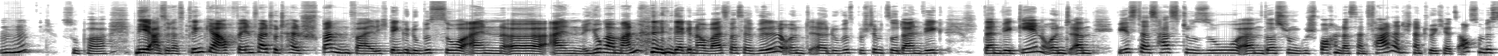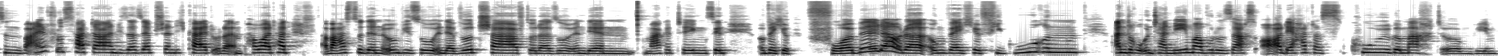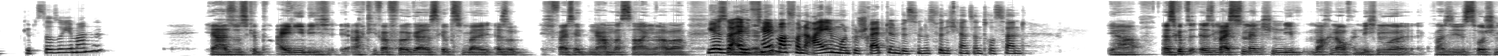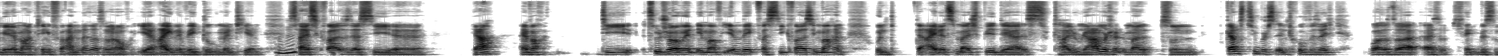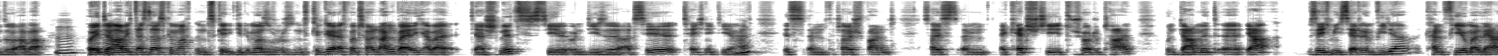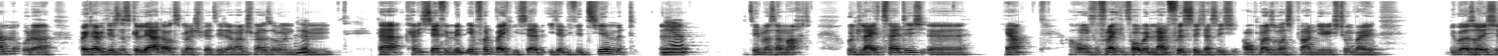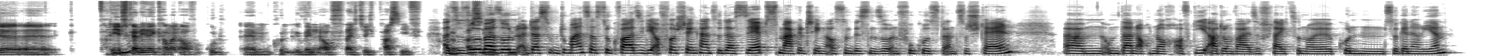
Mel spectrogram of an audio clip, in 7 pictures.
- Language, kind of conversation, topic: German, podcast, Wie entscheidest du, welche Chancen du wirklich nutzt?
- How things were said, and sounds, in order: chuckle; in English: "empowered"; in English: "catcht"; unintelligible speech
